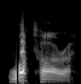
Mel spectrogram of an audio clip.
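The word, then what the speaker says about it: Ouattara: So, Alara, how is it pronounced? Watara. Watara.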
